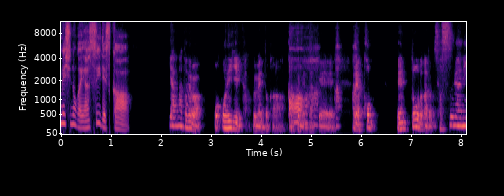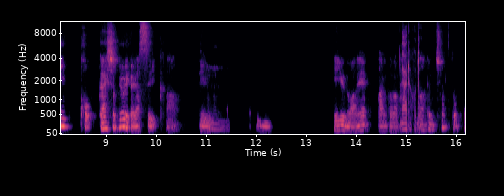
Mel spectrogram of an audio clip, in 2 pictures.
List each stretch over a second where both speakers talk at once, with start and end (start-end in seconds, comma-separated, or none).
4.5-6.0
